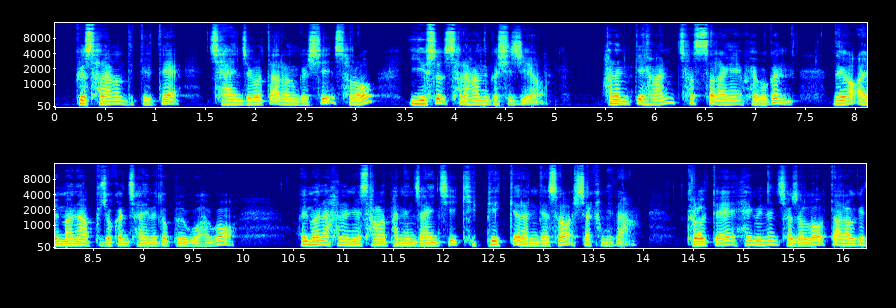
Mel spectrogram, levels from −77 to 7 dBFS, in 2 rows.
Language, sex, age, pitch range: Korean, male, 60-79, 135-160 Hz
